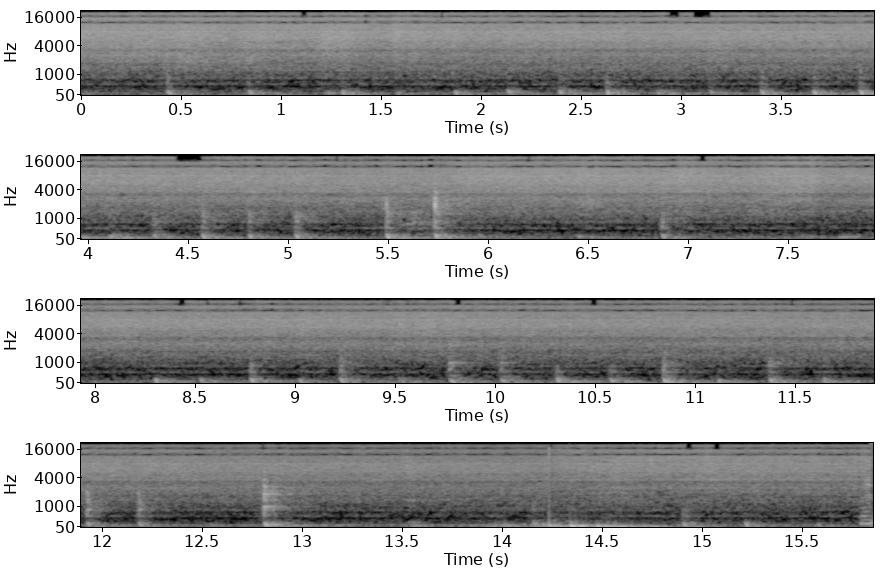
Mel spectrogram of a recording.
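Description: Meat browning in a hot pan at home, a soft steady sizzle under frequent sharp scraping and tapping from a utensil stirring it, with a louder clatter near the end.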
